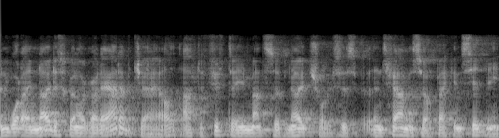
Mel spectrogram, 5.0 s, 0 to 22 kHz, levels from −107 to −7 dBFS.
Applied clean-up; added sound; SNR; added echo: none; none; none; reverberation time 1.1 s.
